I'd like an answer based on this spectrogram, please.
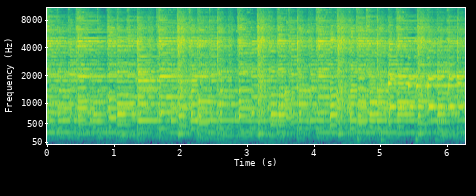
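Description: Banjo-led bluegrass instrumental with guitar, playing through the Eton Grundig G5 portable radio's speaker as an audio test.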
